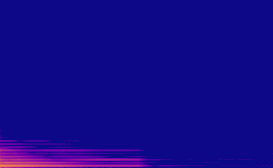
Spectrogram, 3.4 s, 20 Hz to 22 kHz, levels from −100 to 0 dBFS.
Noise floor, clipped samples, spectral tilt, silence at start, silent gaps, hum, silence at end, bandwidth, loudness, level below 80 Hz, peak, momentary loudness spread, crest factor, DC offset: under -90 dBFS; under 0.1%; -2.5 dB/octave; 0 s; none; none; 1.7 s; 3.7 kHz; -43 LUFS; -86 dBFS; -28 dBFS; 25 LU; 18 dB; under 0.1%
